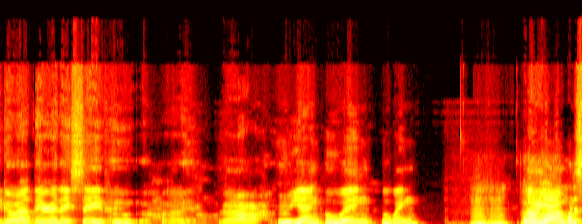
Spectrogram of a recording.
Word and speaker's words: Huyang: Yeah, and so I think the big thing is Huang. Oh God, it's never gonna get. Yeah, Huyang.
